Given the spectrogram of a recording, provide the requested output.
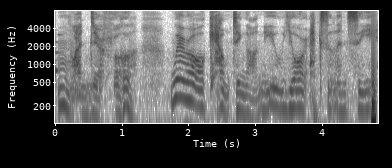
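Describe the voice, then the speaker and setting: A woman whispers in a put-on character voice at a fairly slow pace. Loud background noise runs underneath. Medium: video game. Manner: earnest, urgent.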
